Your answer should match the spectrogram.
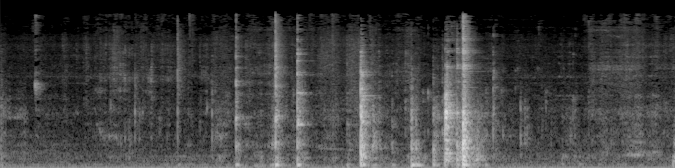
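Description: Ceramic plates and cutlery clinking and knocking on a wooden table as pizza slices are served: a scatter of short clinks, most between about three and six seconds in, the loudest near six seconds.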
